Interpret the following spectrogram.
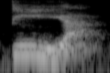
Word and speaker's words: tía: A letra T, no espanhol, tem som de T mesmo, ok? Então, presta atenção como é que a gente vai pronunciar. Tía, tía, tiene. Viu que não tem esse tchá-tchá? Tia, repete.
